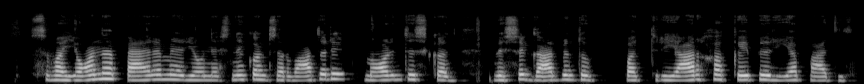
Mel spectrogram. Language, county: Lithuanian, Kaunas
